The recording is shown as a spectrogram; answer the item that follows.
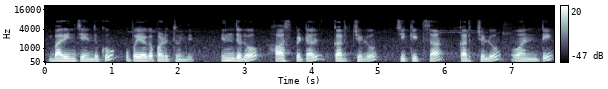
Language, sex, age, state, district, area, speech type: Telugu, male, 18-30, Telangana, Ranga Reddy, urban, spontaneous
